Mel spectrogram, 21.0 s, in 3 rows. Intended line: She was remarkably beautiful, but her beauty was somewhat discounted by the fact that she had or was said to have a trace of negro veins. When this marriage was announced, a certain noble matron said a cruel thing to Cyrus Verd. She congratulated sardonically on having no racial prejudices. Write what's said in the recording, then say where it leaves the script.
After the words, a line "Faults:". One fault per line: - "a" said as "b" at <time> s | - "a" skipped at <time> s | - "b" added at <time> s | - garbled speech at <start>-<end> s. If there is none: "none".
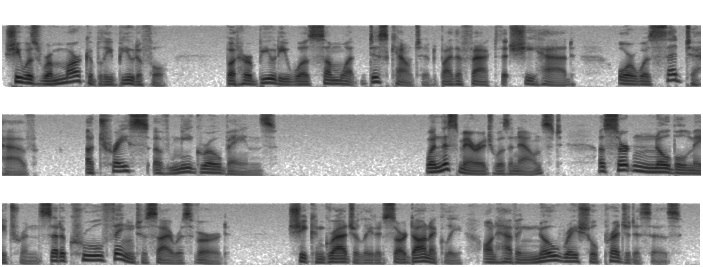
She was remarkably beautiful, but her beauty was somewhat discounted by the fact that she had or was said to have a trace of negro veins. When this marriage was announced, a certain noble matron said a cruel thing to Cyrus Verd. She congratulated sardonically on having no racial prejudices.
Faults:
none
